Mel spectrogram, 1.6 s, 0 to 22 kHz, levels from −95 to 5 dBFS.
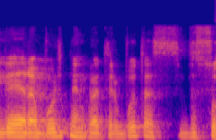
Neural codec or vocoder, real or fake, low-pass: none; real; 9.9 kHz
